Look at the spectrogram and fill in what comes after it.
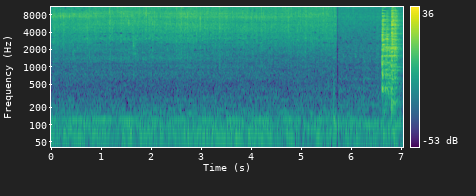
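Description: Sliced bitter melon (karela) and tomato sizzling steadily in a frying pan. After a break near the end, a brief loud metallic clank as the aluminium lid is lifted off a cooking pot.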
